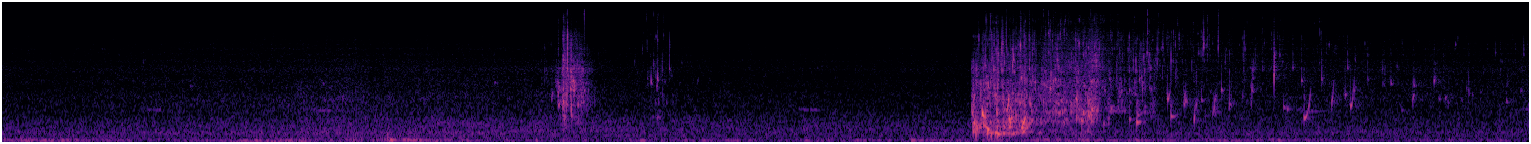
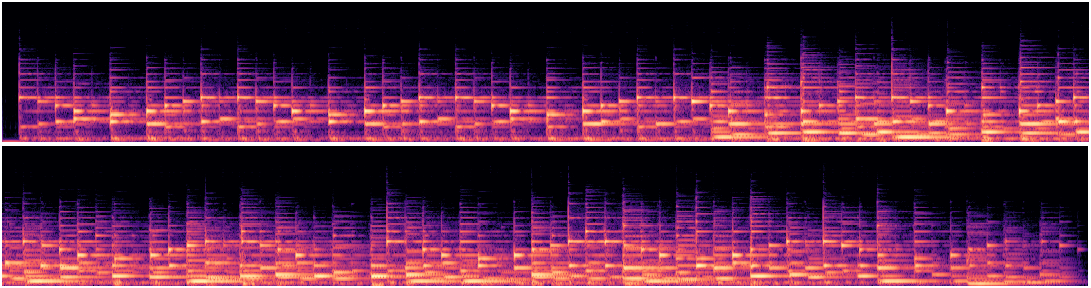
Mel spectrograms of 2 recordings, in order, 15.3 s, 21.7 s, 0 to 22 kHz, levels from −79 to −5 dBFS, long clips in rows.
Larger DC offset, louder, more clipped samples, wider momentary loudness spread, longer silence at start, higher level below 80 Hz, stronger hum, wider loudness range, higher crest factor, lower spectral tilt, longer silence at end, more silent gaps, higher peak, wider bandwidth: neither; second, -44 LUFS vs -16 LUFS; neither; first, 19 LU vs 7 LU; about the same, 0 s vs 0 s; second, -58 dBFS vs -34 dBFS; neither; first, 15 LU vs 4 LU; first, 32 dB vs 14 dB; second, -3 dB/octave vs -9.5 dB/octave; about the same, 0 s vs 0.1 s; neither; second, -12 dBFS vs -2 dBFS; first, 18 kHz vs 5.8 kHz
